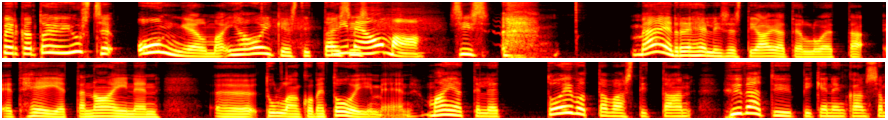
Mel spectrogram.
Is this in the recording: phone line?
no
